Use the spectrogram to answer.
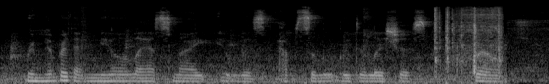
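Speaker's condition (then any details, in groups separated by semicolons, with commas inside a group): No condition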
